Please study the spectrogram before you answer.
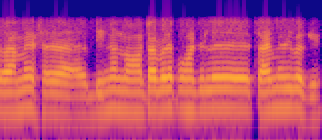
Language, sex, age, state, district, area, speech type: Odia, male, 30-45, Odisha, Balasore, rural, conversation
